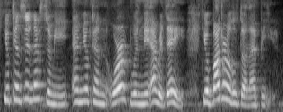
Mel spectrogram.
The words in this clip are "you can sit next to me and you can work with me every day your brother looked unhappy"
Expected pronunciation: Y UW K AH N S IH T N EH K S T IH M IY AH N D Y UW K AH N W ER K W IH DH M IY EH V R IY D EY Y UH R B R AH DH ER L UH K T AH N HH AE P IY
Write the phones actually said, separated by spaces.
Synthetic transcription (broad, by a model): Y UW K AH N S IH T N EH K S T IH M IY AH N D Y UW K AH N W ER K W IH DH M IY EH V R IY D EY Y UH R B AH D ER L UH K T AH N HH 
